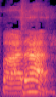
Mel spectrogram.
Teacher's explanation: The first sound resembles the r in butter. It's called a flap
